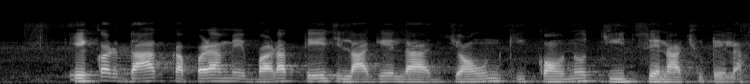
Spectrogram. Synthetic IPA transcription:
eːkəɾd̪aːɡkəpɽamẽbəɽat̪eːd͡ʒlaːɡelad͡ʒaːunkikɔːnot͡ʃiːd͡ʒsenat͡ʃʰʊʈeːla̰ː

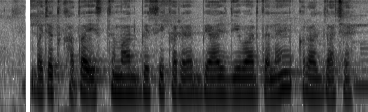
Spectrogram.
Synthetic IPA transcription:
bɐt͡ʃət̪kʰaːt̪aɪst̪eːmaːlbeːsikəɾebjaːd͡ʒd̪iːʋaːɾt̪enẽkɐɾald͡ʒaːt͡ʃʰɛː

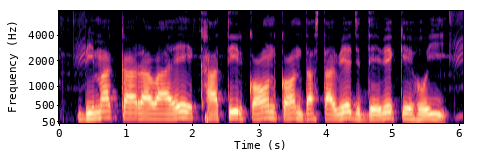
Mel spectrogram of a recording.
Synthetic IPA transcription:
bimaɡkaɾəwaekʰaːt̪iɾkɔnkɔːnd̪əst̪awed͡ʒd̪ewekeɦoi

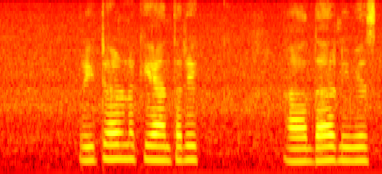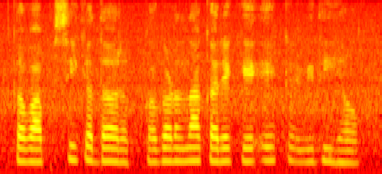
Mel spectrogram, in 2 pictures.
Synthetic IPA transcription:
ɾɪʈəɾnkeə̃nt̪əɾɪk | d̪əɾnɪʋeːst̪kaʋaːpsikad̪əɾkəɡəɽnakəɾekeʔeːkʋɪd̪ʱiɦɛo

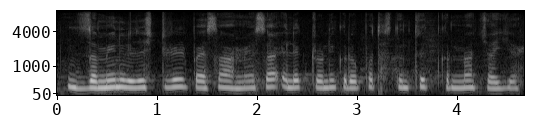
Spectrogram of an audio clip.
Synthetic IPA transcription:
zɐmiːnɾɪd͡ʒɪsʈɾiɾpɛːsaɦɐmeːsaʔɪleːk̚ʈɾoːnɪkɾoːpət̪ɐ̥st̪ə̃nt̪ɾɪt̪kɐɾnat͡ʃaːɦieː

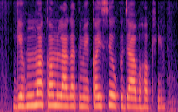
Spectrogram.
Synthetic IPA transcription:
ɡeɦumakəmlaɡət̪mekəjseupd͡ʒabɦəkʰin

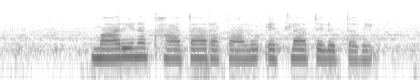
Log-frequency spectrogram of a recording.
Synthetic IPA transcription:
maːɾinɐkʰaːt̪aːɾɐkaːluʔɛʈlaːt̪elut̪ːɐd̪i

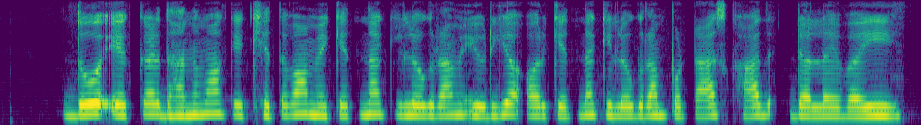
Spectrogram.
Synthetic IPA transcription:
d̪oːeːkːəɾd̪ʱɐnmakekʰɪt̪ʋãmẽkɪt̪nakɪloɡɾaːmjuːɾɪjaʔɔːɾkɪt̪nakɪloɡɾaːmpoʈaːskʰaːd̪ɖələʋəi

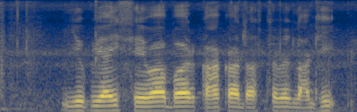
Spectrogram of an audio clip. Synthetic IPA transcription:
jupiaisewabʌɾkakad̪ʌst̪əbed͡ʒlaɡʱi

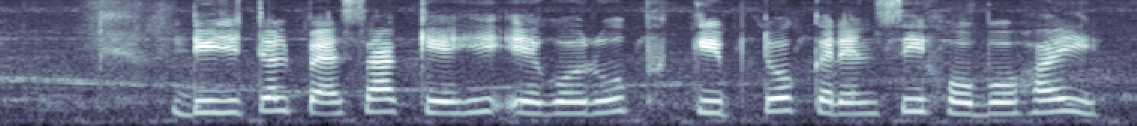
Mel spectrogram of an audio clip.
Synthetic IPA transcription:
ɖɪd͡ʒɪʈəlpɛːsakeɦiʔeːɡoɾuːpkɪpʈokəɾə̃nsihoːboɦəi

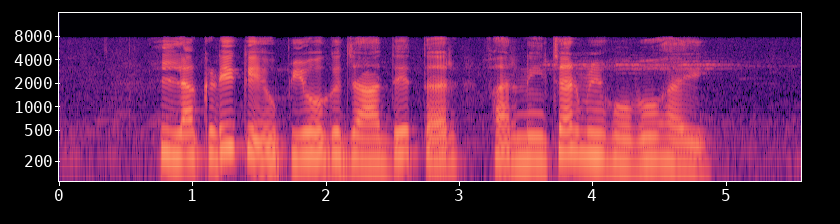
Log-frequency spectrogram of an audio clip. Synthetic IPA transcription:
ləkɽikeʊpjoːɡd͡ʒaːd̪et̪əɾpʰəɾniːt͡ʃəɾmẽɦoːboɦəiː

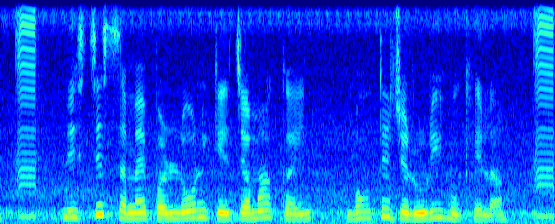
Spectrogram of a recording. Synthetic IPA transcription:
nɪst͡ʃɪt̪səməjpɐɾloːnked͡ʒɐmakəɪl | bəɦʊt̪ed͡ʒəɾuːɾiɦokʰeːlaː

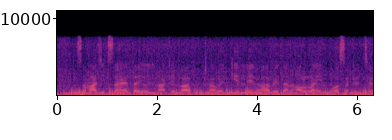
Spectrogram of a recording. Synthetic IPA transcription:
samad͡ʒiksəɦajt̪ajod͡ʒnakelabʱuʈʰabɛkelelabed̪ənɔnlainbʱɔsəkɛt̪̚t͡ʃʰɛ

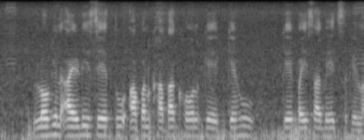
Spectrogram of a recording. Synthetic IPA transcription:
loːɡɪnaːɪɖiset̪uʔəpənkʰaːt̪akʰoːlkekeɦukepəɪsabʱeːd͡ʒsəkeːla̰ː

